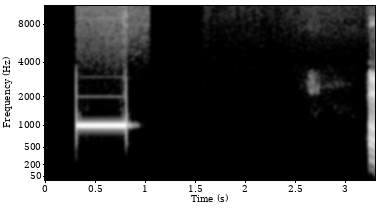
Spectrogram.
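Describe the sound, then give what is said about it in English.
A single steady electronic beep from a voicemail line, signalling the start of a caller's message. The mid-pitched tone holds for about half a second, then silence follows before a voice begins right at the end. “we have to go to the Beck line. We've got a special double voicemail.”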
